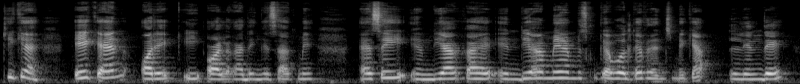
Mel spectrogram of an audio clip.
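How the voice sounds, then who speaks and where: A woman giving a casual online French lesson, chatty and repeating each word slowly for pronunciation, mixing Hindi with English phrases. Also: high-pitched, steady tone, vocal fry. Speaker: French teacher.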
